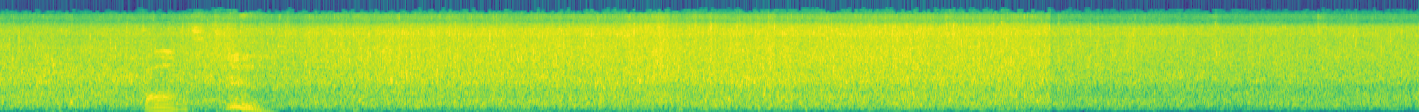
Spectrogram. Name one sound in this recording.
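A shallow stream rushes and burbles over stones close by.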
